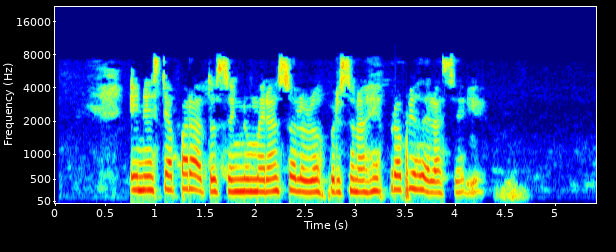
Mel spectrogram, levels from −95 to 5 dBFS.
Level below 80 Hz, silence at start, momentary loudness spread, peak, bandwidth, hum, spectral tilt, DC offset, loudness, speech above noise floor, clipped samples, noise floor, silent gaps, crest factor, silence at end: -54 dBFS; 0.45 s; 20 LU; 0 dBFS; 8 kHz; none; -3.5 dB/octave; under 0.1%; -13 LUFS; 48 dB; under 0.1%; -61 dBFS; none; 14 dB; 0.75 s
